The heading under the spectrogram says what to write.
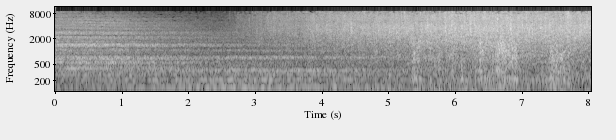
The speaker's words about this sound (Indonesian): Jam pelajaran pun berlalu. Ketika bubaran sekolah, hujan turun cukup deras.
